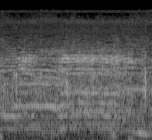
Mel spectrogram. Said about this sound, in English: Wrexham are working right to left in the first half. And we're about to get things going. Good noise from the crowd.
